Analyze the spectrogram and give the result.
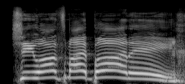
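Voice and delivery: screaming in terror. Retelling a scene where a boy is dragged away: imitating a terrified scream. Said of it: "he screams".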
